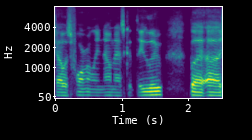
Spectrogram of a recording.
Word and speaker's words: Cthulhu: was formerly known as Cthulhu, but she pronounced it as Chihulu.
